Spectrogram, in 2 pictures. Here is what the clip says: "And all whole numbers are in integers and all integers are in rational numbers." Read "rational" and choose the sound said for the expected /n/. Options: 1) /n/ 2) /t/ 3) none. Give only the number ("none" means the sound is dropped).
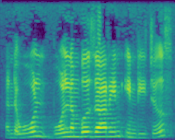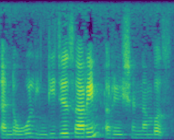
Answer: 3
